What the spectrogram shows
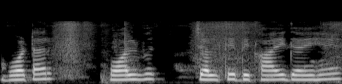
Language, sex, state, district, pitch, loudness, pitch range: Hindi, female, Jharkhand, Jamtara, 225 Hz, -17 LUFS, 215-245 Hz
